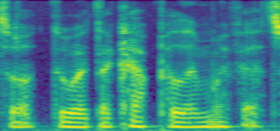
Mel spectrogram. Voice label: "capel", Welsh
